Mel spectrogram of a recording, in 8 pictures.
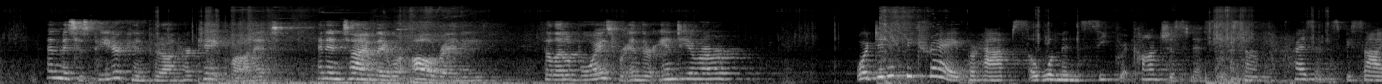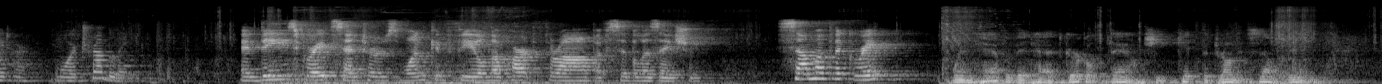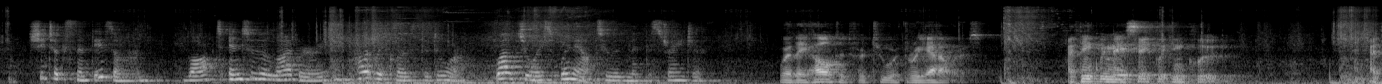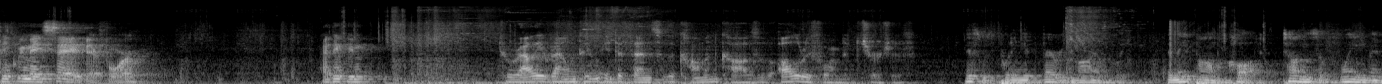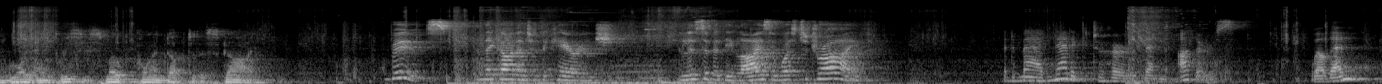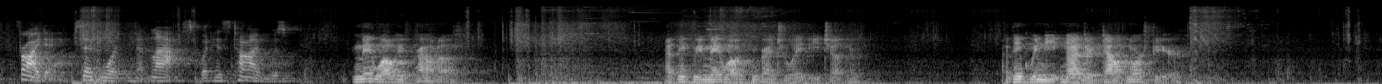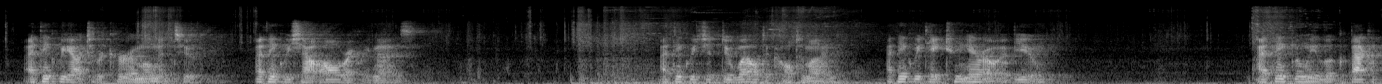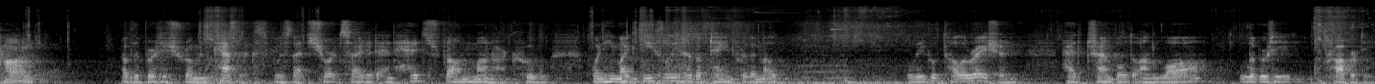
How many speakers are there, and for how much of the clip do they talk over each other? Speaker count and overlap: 8, no overlap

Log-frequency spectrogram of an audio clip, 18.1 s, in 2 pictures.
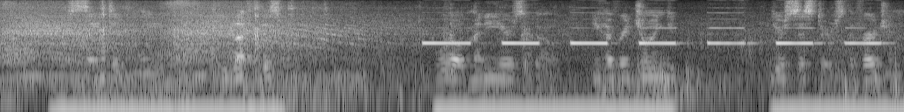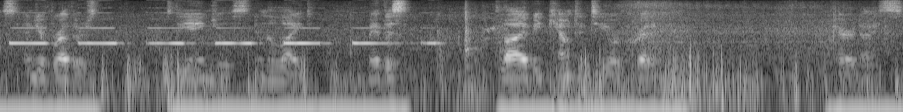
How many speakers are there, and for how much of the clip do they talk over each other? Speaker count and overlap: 1, no overlap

